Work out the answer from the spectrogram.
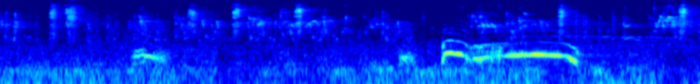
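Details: Kept Barbary dove giving one long, even, drawn-out coo that falls away at the end. Many thin high chirps and twitters from other birds fill the background throughout.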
